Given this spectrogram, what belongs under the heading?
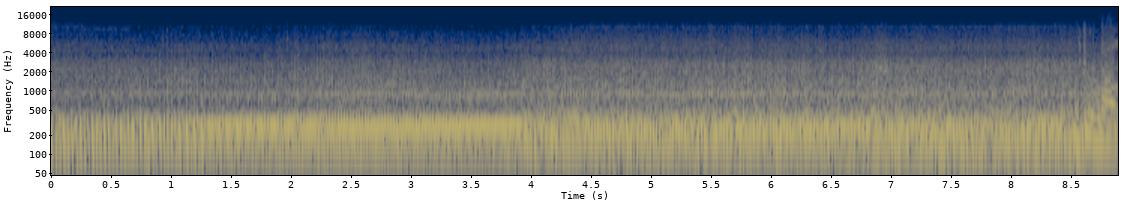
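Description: Voge 300 Rally motorcycle ridden on country roads, a steady droning engine rasp with wind rush, holding a constant loud level throughout with the pitch rising slightly and then settling.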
